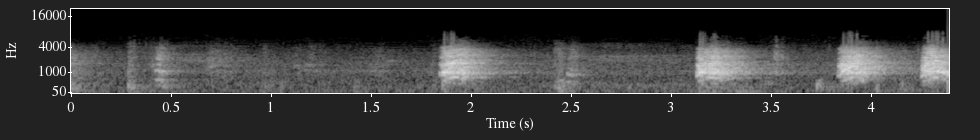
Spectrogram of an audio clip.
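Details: Lakeland Terrier, captured with a mobile phone, lets out four loud rasping barks, one alone and then three in quick succession near the end, with quiet stretches before.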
